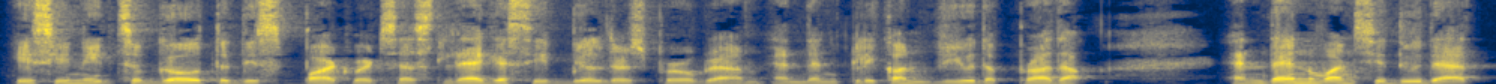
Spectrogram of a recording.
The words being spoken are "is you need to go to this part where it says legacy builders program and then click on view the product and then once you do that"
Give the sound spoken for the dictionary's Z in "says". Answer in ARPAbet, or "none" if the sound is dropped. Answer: S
